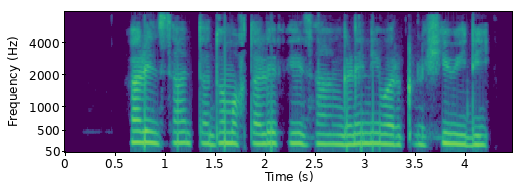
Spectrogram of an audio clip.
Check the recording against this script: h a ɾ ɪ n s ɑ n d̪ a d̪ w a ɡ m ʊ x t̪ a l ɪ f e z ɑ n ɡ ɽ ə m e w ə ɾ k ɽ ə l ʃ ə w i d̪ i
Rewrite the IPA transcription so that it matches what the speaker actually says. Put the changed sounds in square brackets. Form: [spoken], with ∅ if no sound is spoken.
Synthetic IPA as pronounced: h a ɾ ɪ n s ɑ n [t̪] a d̪ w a [∅] m ʊ x t̪ a l ɪ f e z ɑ [ŋ] ɡ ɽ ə [n] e w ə ɾ k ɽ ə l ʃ ə w i d̪ i

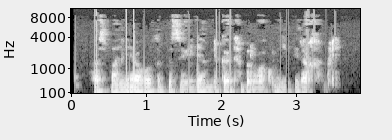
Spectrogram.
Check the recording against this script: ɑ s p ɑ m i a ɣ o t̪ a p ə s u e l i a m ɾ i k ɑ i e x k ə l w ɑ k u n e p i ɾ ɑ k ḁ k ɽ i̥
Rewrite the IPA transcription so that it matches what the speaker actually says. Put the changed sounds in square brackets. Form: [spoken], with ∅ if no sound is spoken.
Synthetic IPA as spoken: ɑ s p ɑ [n] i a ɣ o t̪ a p ə s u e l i a m ɾ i k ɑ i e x [p] ə l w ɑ k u n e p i ɾ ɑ [x] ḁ k ɽ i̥

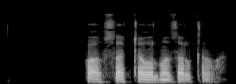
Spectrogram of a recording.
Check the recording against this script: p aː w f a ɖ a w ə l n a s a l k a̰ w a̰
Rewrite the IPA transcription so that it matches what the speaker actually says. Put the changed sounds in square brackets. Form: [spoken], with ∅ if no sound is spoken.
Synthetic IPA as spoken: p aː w [s] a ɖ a w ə l [m] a [z] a l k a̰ w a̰

